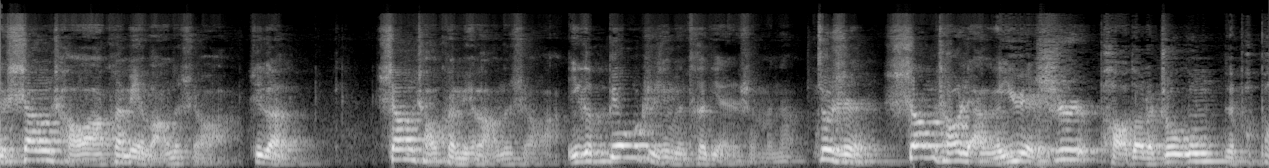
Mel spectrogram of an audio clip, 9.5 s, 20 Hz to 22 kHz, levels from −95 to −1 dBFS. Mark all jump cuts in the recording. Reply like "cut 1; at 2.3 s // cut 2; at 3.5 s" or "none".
cut 1; at 1.8 s // cut 2; at 6.1 s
